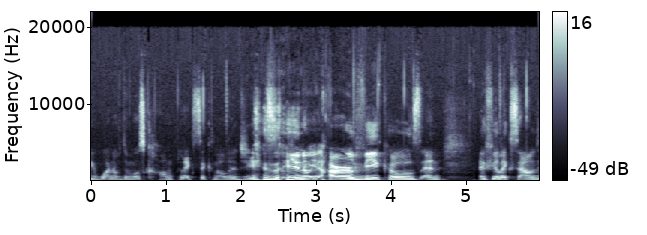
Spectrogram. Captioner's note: laughs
